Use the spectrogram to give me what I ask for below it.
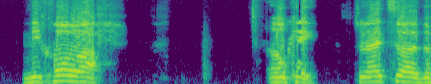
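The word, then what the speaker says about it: ניחוח: We have a We have kind of an auxiliary vowel that helps us pronounce the uh guttural letter at the end of the word. So, reah. Nichoah.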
